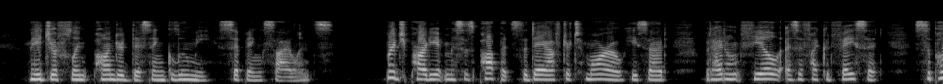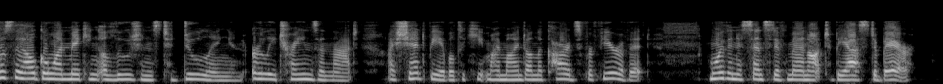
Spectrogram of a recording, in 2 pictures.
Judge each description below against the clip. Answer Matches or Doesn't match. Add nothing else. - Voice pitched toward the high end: Matches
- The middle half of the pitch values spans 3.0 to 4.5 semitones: Doesn't match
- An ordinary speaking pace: Doesn't match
